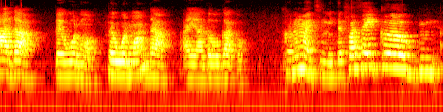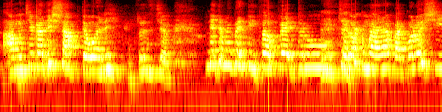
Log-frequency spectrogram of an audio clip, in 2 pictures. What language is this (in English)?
Romanian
